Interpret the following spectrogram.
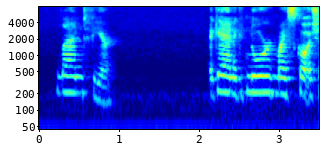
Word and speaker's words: Landwehr: comments section below, but I'm pretty sure it's Landwehr, because it's a W in German, Landwehr. Landwehr. Again, ignore my Scottish accent, but I'm going to go with Landwehr.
